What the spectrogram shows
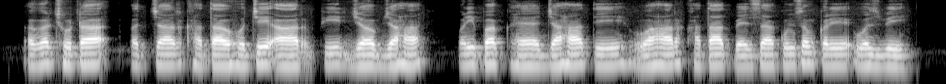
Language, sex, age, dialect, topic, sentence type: Magahi, male, 41-45, Northeastern/Surjapuri, banking, question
